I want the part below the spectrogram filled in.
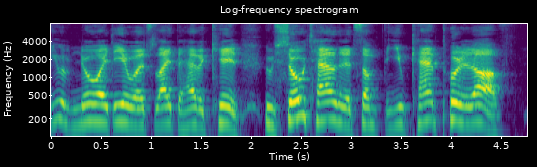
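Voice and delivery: tearful crying. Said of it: "Homer starts crying".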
